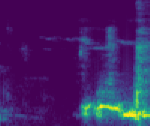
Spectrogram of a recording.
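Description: A male Giribaz pigeon gives one short, throaty coo up close, rising and then dipping after a brief moment of near silence.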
